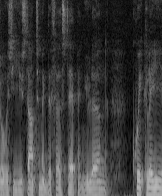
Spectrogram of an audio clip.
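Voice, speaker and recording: Talking at a fairly quick pace, a man has a dark, mellow tone. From France. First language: French. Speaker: former footballer and football manager. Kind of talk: interview. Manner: hesitant, many repeated words.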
